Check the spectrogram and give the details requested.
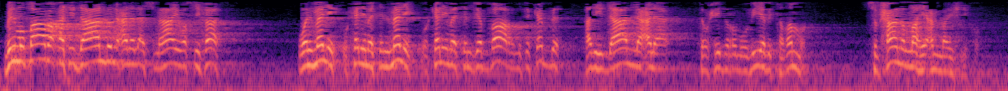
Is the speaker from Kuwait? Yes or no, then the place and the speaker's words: yes; Kuwait; بالعامية عندنا بالكويت يقول توهج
